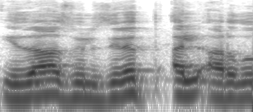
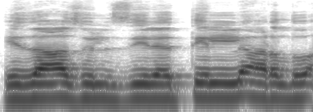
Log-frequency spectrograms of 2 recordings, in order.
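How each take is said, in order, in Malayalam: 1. അവസാനത്തെ t ഒരു പ്രത്യേക al-ന് മുമ്പ് നിൽക്കും. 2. ബന്ധിപ്പിക്കുന്ന i സ്വരം വാക്കുകളെ സുഗമമായി ചേർക്കുന്നു. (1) "അവിടെ പാരായണം മുറിഞ്ഞു പോകും ചെറുതായിട്ടെങ്കിലും" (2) "ആ ഒഴുക്കിൽ അങ്ങ് പാരായണം ചെയ്യാൻ പറ്റും"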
